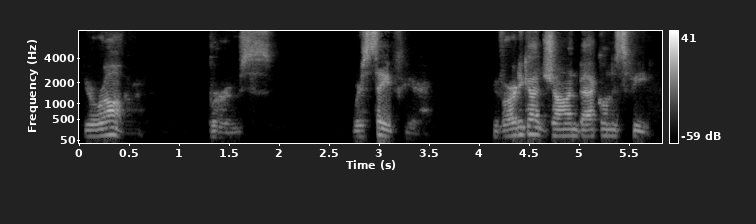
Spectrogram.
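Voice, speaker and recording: A man playing an earnest, indignant superhero leader in a film-script table read, insistent and challenging, with a husky voice. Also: medium pitch, measured pace, pushed and bright, low-quality recording. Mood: firm, reassuring.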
